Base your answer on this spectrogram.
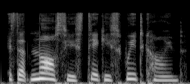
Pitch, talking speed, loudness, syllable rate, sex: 210 Hz, 190 wpm, -17 LUFS, 4.7 syllables/s, female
